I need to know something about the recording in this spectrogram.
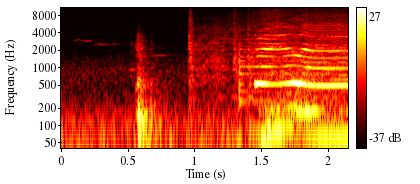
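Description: A thump and two sharp clicks, then a car engine starts about one and a half seconds in and runs with a low steady rumble. Music with a held tune starts over it at the same moment.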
